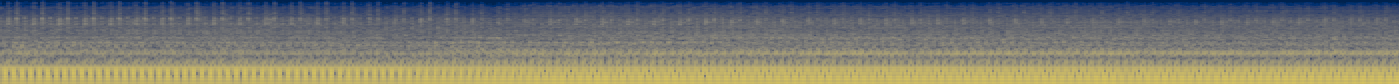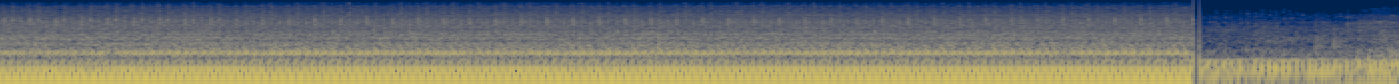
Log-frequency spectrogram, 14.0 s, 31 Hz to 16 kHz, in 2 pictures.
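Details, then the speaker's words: Alfa Romeo 147 GTA first start after engine install, primed with ignition disconnected; even idle with light quick ticking about three a second, noisy hydraulic tappets on first start. "Oh, ce son! Oh, mais ce son! Ah, on entend bien les petits poussoirs là."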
